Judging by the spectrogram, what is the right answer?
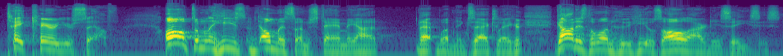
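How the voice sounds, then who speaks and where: An older man with a Southern US accent preaching in a folksy, emphatic storytelling way, his voice slightly raspy from a lingering cold. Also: on the high side, animated, brisk. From South Carolina, USA. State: getting over a cold. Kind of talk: sermon to a congregation.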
